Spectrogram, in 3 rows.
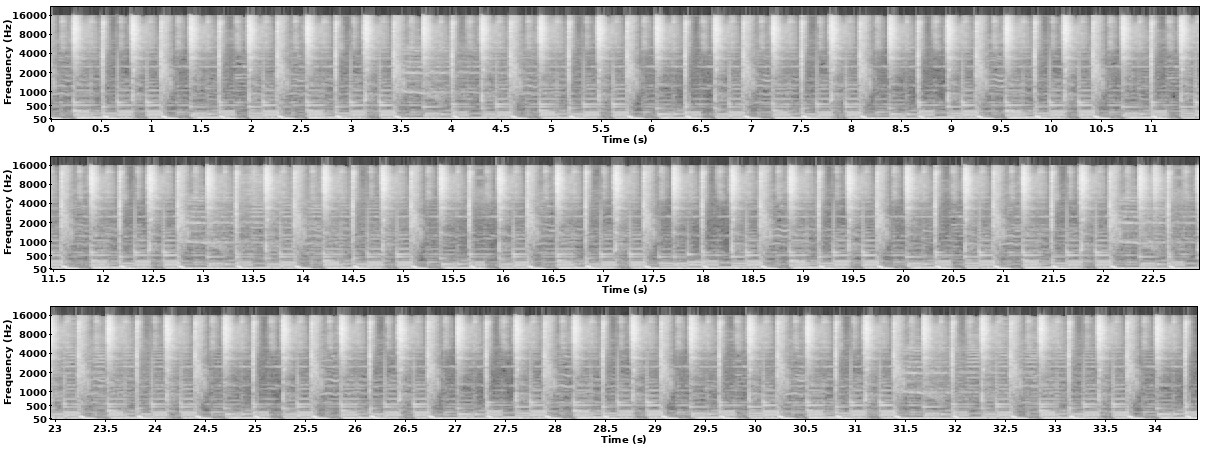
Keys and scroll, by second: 3.5 super+-, 3.7 super+-, 3.9 super+-, 10.9 super++, 11.0 super++, 20.4 super++, 20.7 super++, 20.7 super++.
